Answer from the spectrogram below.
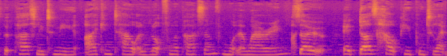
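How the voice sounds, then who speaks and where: Chatty teenage girl, mellow voice. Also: a little high. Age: teens. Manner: chatty, rambling, filler-heavy, lightly sarcastic. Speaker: student vlogger. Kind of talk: casual sit-down chat to camera.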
